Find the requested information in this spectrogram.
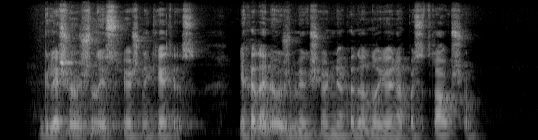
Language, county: Lithuanian, Vilnius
